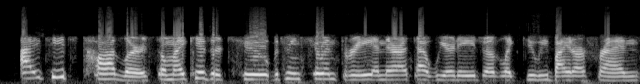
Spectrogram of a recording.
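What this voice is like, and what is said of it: Hoarse, laryngitis-strained voice. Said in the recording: “laryngitis teacher voice”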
